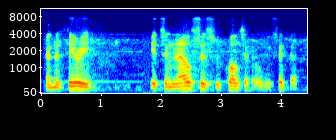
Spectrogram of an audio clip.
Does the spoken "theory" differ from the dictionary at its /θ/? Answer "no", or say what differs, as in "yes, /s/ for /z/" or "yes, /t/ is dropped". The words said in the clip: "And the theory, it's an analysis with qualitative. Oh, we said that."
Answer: no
